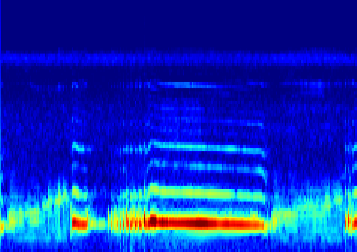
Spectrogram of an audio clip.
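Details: Long-voiced puter pelung dove calling as a lure to teach young doves. Short rolling coos lead into a sustained, level, mellow howling note of about two seconds, followed by softer bubbling coos and a fresh burst.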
